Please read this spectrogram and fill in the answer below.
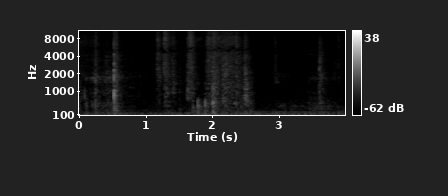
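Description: Faint handling of a freshly opened 1987 Topps wax pack: soft, irregular rustles and light taps of the cardboard cards and the wrapper, with one sharper tick about half a second in.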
